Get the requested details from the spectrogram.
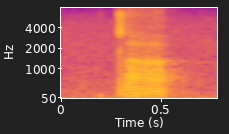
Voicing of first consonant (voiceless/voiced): voiceless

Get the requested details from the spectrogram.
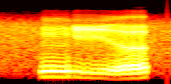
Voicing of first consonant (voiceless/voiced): voiced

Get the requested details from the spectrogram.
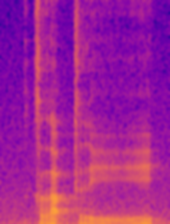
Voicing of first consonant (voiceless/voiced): voiceless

